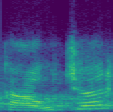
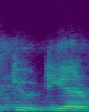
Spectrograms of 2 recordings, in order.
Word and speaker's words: couture: It is not couture, it is coutier.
